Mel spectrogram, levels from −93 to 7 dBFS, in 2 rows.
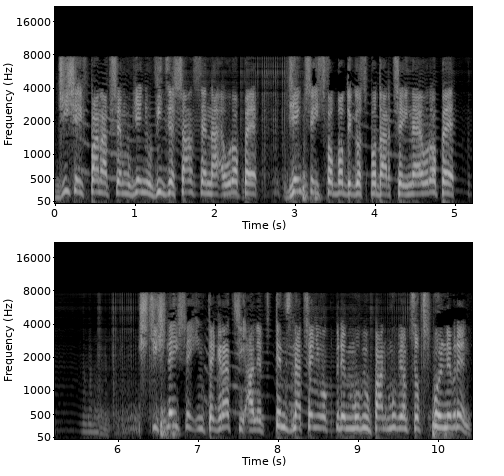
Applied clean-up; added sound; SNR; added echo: neural mask model RNNoise.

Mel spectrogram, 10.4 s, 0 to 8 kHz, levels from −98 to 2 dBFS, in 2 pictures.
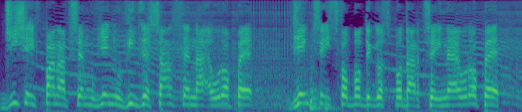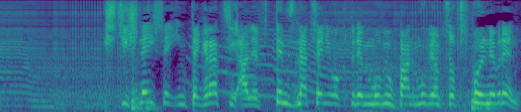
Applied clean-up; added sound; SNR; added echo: none; Squeak / Wood; 14 dB; none.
